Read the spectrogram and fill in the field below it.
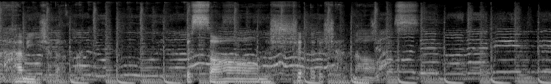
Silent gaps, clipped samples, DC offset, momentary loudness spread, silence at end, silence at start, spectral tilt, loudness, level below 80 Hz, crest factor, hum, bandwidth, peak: none; under 0.1%; under 0.1%; 10 LU; 0 s; 0 s; -3.5 dB/octave; -24 LUFS; -36 dBFS; 22 dB; none; over 20 kHz; -4 dBFS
